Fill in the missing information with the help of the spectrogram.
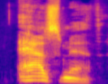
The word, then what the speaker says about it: azimuth: Like shooting an azimuth with a compass. – Okay. I looked up how to say it, and I couldn't quite get a good, you know, read on it. So, azimuth. Gotcha.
